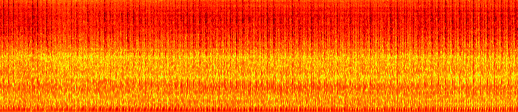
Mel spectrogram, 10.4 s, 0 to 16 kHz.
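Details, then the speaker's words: 1960s VW dune buggy, air-cooled flat-four, sitting over a decade, running after ignition and carburetor work: steady low thrumming idle with even firing pulses. It runs and restarts, but the idle speed still needs adjusting. "Got to start it again. We got to mess with this idle a little bit."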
